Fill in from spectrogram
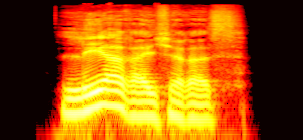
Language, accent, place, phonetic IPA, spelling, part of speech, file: German, Germany, Berlin, [ˈleːɐ̯ˌʁaɪ̯çəʁəs], lehrreicheres, adjective, De-lehrreicheres.ogg
- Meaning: strong/mixed nominative/accusative neuter singular comparative degree of lehrreich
